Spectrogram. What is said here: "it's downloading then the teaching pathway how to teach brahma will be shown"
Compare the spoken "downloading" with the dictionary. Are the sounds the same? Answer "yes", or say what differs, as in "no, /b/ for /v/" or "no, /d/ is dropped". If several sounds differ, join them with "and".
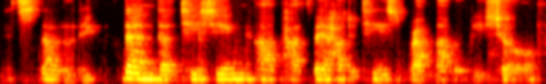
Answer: no, /n/ is dropped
